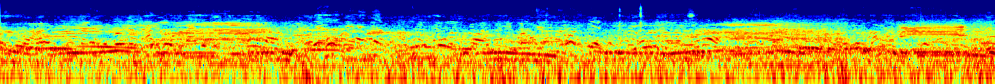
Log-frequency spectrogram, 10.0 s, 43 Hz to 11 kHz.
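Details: Cattle market in Kushtia, Bangladesh, on 13 February 2025, where Sahiwal bull calves are sold: several cattle low over one another in long, wavering moos, with a steady bed of crowd chatter and men's voices haggling over prices.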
